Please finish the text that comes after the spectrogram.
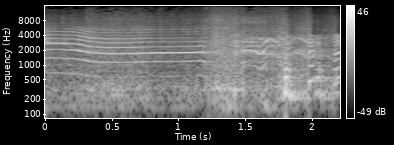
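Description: A cat meows loudly and close up during a bath in a bathtub, one drawn-out wavering cry followed by splashy bathroom noise.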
